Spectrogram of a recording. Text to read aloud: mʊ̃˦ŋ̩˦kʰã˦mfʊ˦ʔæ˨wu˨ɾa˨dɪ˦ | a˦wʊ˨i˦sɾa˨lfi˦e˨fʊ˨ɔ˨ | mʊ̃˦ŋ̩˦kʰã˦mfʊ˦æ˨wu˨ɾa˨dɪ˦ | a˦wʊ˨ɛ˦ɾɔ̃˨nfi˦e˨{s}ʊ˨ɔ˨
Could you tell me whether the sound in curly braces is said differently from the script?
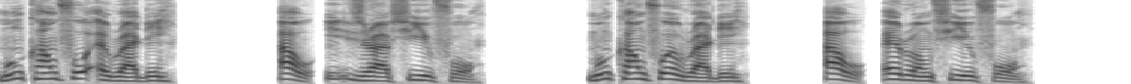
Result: yes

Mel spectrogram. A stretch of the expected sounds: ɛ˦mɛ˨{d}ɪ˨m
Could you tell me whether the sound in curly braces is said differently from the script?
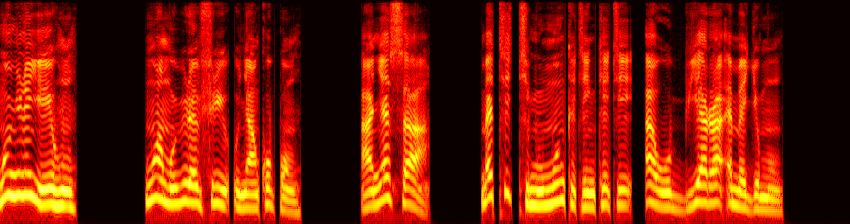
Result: yes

